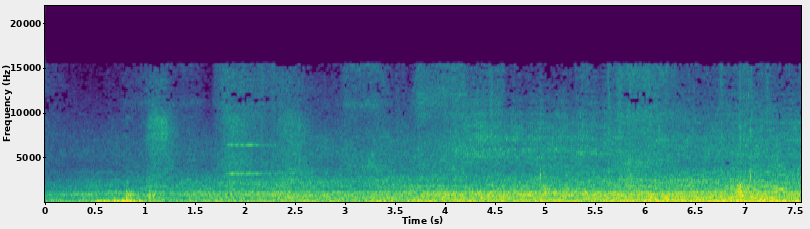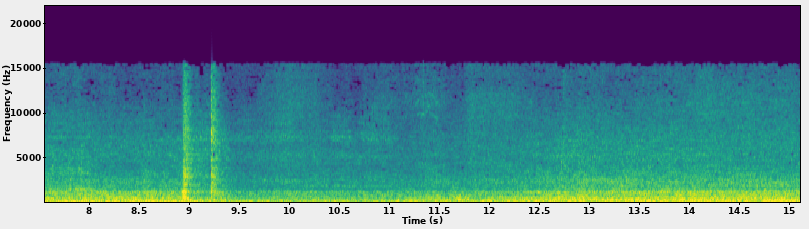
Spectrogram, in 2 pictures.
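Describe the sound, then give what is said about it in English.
Steady, loud street traffic with a deep engine rumble of diesel trucks passing, plus a couple of brief sharp clanks midway; no one speaks. “More trucks, more diesel.”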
